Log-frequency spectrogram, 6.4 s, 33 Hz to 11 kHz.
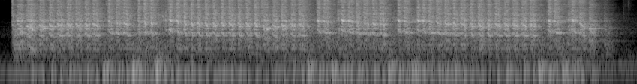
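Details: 1979 Suzuki GS750 sitting since 1984, first start attempt: uneven ragged firing about six seconds, coughs and half catches, then dies without settling; sputtering, failing to start after long storage.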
